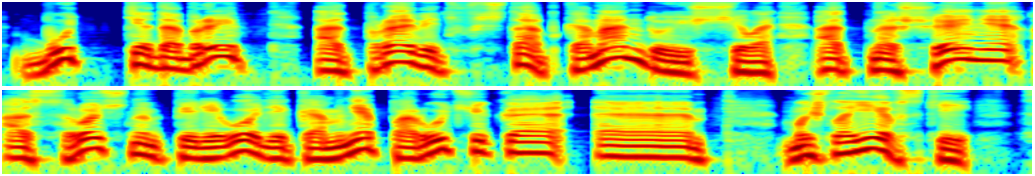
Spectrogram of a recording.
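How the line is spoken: Plain. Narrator (Russian): сказал Козырнов

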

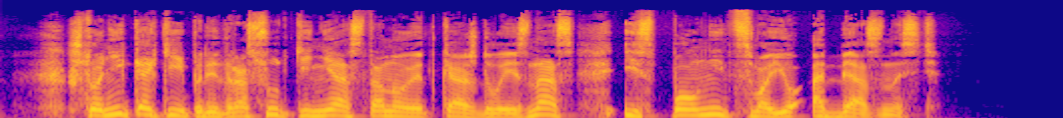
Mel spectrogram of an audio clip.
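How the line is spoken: Sharp, sudden. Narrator (Russian): резко прибавил он вдруг

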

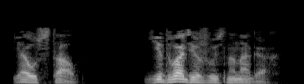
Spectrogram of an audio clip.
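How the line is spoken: Plain. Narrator (Russian): сказал он Пантелеймону

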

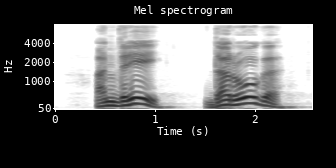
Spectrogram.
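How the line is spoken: Shouted upward. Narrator (Russian): крикнул вверх

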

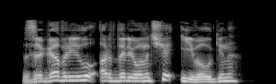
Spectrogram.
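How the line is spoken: Sharp, firm, clear. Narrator (Russian): продолжал Настасья Филипповна по-прежнему резко, твердо и четко

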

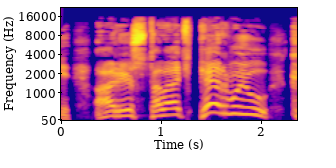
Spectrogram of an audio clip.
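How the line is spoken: Menacing shout. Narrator (Russian): крикнул тот, грозно наводя на нее свой перст

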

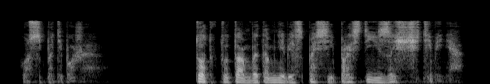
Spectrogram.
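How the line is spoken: Whispering to himself. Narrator (Russian): прошептал про себя Ростов

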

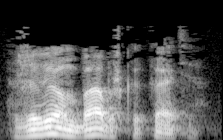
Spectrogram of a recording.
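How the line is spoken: Loud, from another room. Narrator (Russian): Из комнаты донеслась громко сказанная фраза

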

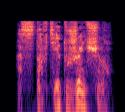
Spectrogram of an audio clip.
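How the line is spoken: Furious hoarse voice. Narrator (Russian): Бешеным голосом прохрипел Пьер

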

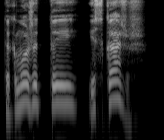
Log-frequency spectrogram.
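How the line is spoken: Loud, carrying across hall. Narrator (Russian): громко сказал на весь зал

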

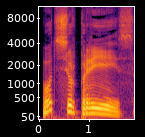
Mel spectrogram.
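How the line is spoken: Grumbling. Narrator (Russian): ворчал

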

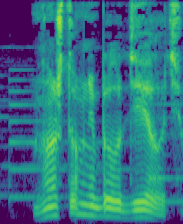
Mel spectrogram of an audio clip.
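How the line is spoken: Dejected. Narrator (Russian): уныло проговорил Сергей

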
